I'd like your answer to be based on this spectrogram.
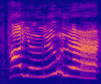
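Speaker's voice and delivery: high, loud, very slow drawled question; Madea voice. Retold or imitated. Tyler Perry's character teasing the audience, loud slow drawl. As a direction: ham it up like the old lady character.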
